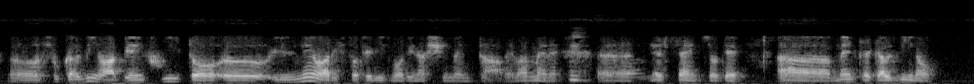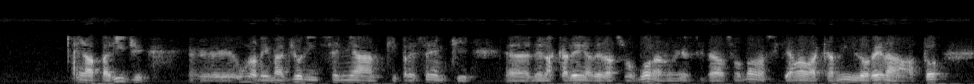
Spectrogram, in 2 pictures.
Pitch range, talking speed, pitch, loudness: 95-110 Hz, 100 wpm, 100 Hz, -23 LUFS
